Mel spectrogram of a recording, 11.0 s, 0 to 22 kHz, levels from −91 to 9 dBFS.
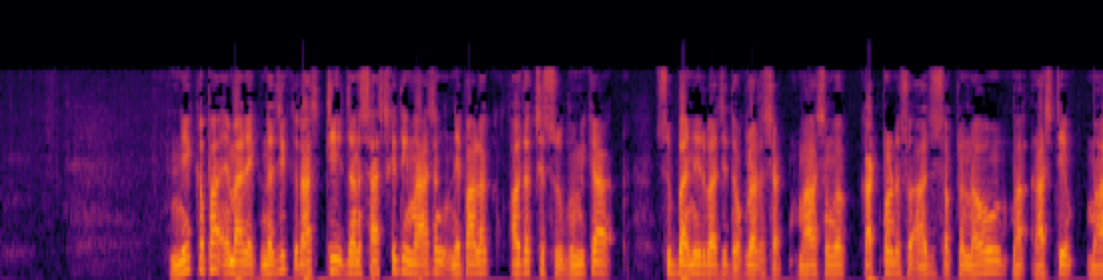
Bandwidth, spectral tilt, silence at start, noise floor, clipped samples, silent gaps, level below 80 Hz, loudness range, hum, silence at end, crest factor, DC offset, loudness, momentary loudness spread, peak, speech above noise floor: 8 kHz; -5 dB/octave; 1.7 s; -57 dBFS; under 0.1%; none; -50 dBFS; 2 LU; none; 0 s; 18 dB; under 0.1%; -18 LUFS; 6 LU; 0 dBFS; 39 dB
